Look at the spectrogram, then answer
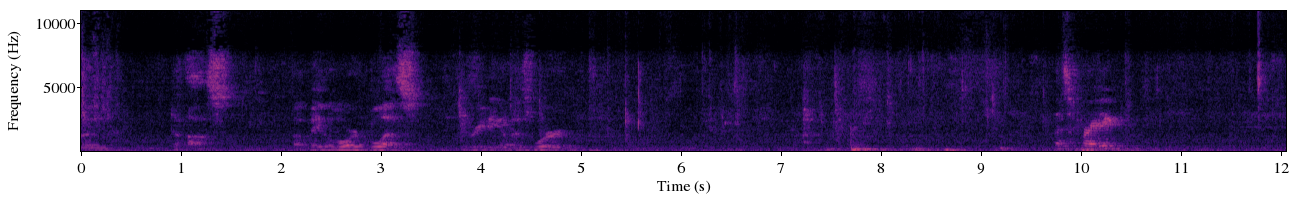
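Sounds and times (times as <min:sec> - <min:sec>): low thumps and rumbling: 0:07.0 - 0:10.7.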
